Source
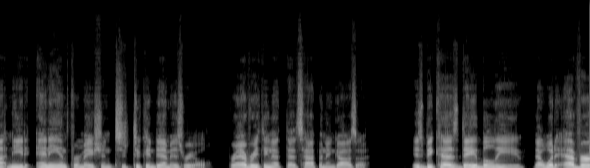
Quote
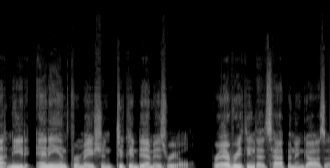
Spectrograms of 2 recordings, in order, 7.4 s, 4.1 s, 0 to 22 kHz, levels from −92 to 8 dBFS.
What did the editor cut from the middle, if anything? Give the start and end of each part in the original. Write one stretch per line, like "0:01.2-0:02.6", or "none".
0:01.4-0:01.6
0:03.4-0:03.6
